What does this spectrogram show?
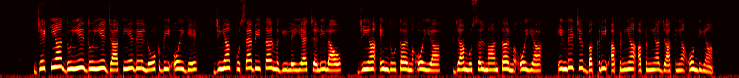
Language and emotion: Dogri, neutral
